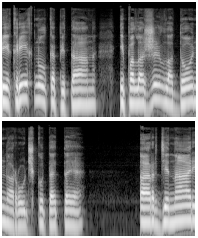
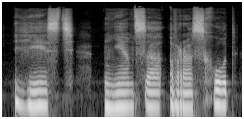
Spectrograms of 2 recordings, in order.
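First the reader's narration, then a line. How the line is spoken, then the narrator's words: Barely audible exhausted whisper. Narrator (Russian): Сашка, уже обессиленный этим неравным поединком, прошептал чуть слышно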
